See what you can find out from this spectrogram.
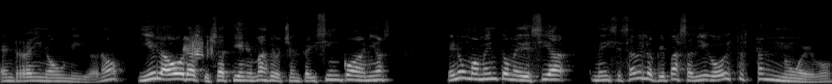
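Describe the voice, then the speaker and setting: Over a quiet background, a man with a high pitch and a dark, mellow tone talks at a moderate pace with lively intonation. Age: 50s. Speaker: doctor, geriatrics specialist. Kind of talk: live online interview. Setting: live video call with headset.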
